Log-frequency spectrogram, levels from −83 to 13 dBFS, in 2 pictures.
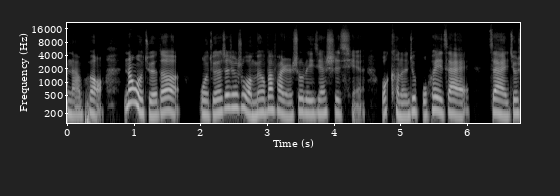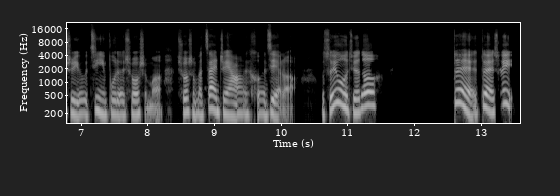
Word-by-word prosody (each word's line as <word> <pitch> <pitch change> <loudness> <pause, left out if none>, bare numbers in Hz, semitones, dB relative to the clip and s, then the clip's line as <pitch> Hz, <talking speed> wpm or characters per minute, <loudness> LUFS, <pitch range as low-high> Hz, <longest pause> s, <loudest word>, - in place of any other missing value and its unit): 男 90 -1 -2
朋 - - 0
友， - - +1 0.3
那 335 +5 +6
我 305 -11 +6
觉 180 -2 -1
得 215 +1 +2 0.3
我 195 -1 -2
觉 190 +1 -2
得 205 - +1
这 255 +3 +2
就 265 0 +2
是 265 - -4
我 220 -6 +3
没 185 +1 -1
有 205 - 0
办 235 +3 +2
法 215 - 0
忍 175 -3 -3
受 215 +4 -2
的 200 - -1
一 - - -2
件 200 0 -3
事 205 -1 -4
情， - - -10 0.3
我 - - -1
可 205 - -5
能 170 -1 -2
就 220 - 0
不 200 -4 -7
会 225 +3 +1
再 195 -1 +1 0.3
再 200 -4 +2
就 200 +2 -3
是 200 -1 -1
有 185 +2 -2
进 225 +6 -2
一 195 - 0
步 190 +1 -4
地 180 0 -2
说 185 0 0
什 200 +7 -7
么 260 - -7 0.2
说 210 +1 -1
什 195 - -5
么 180 -1 -3
再 245 +6 +3
这 200 -2 -1
样 190 +1 0
和 190 +1 -6
解 180 -1 +1
了。 - - -5 0.5
所 230 +7 +1
以 - - +3
我 320 -5 +5
觉 205 -4 +1
得 300 +3 +4 1.2
对 305 - +4
对， 255 -2 +4
所 295 +9 -2
以 315 - +3
200 Hz, 270 characters per minute, -24 LUFS, 185-230 Hz, 1.2 s, 那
